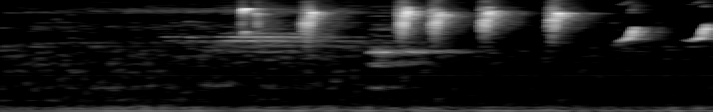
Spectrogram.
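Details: Harsh-voiced kolibri ninja sunbird recorded as a tutor for other cage birds: a run of sharp, high slurred notes, then several thinner descending chips, against low background rumble.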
